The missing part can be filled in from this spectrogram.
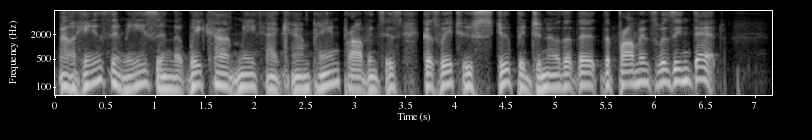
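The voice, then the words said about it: Imitates another person's voice. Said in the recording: “That was my impersonation of Doug Ford. ... it wasn't a good one.”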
